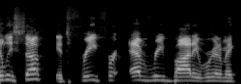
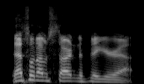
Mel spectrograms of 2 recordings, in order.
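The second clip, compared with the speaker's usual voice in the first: ordinary talk, nothing marked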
